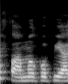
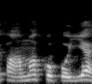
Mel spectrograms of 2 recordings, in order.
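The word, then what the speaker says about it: pharmacopoeia: करते हैं फार्माकोपिया की तो फार्माकोपिया का स्पेलिंग पहले देखिए क्या है फार्मा कोपो इया इसको हम लोग अगर पढ़े तो फार्मा कोपो या है की स्पेलिंग आती है बट इसको हम कहते हैं फार्माकोपिया है अब ये फार्माकोपिया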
